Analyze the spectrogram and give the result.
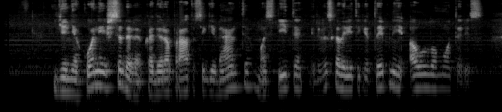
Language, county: Lithuanian, Vilnius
